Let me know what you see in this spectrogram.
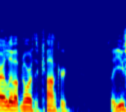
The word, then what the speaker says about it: Concord: We don't say it like you, Northern California. We say Concord.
